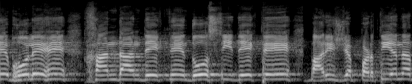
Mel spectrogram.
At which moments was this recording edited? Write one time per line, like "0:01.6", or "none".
0:03.0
